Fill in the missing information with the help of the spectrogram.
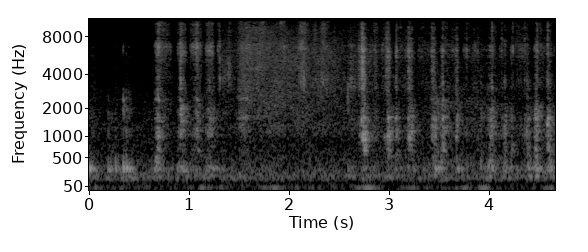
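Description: A wooden stylus scratches and rubs the black coating of a flat scratch-art card, about A4 size, lying on a table. The result is a soft, uneven run of dry, rasping scrapes with short brighter strokes standing out.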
